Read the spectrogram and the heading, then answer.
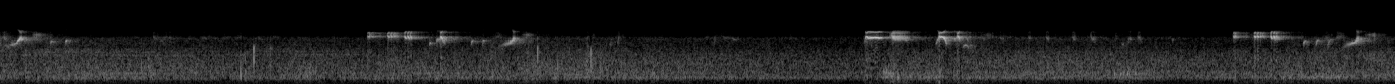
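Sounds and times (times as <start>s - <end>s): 
Narcissus flycatcher song: 0.0s - 0.8s, 3.7s - 5.4s, 8.6s - 11.4s, 12.3s - 13.8s
steady hiss: 0.0s - 13.9s.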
